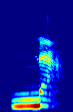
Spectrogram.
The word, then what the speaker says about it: gnat: There are two letters again making the n sound. What letters are making the n sound? G-N. G-N says n.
